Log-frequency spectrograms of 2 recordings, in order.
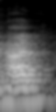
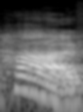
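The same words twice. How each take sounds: First: It sounds cold and dismissive. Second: It sounds eager and relieved. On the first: The speaker wants to be left alone. "you don't want any business with this guy" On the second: The speaker has been looking for this person. "finally I found you"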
